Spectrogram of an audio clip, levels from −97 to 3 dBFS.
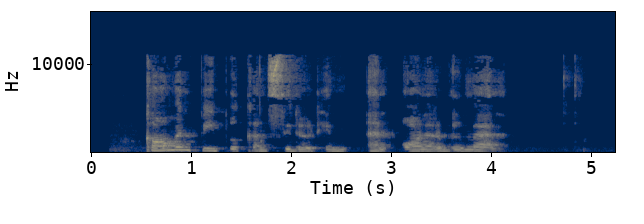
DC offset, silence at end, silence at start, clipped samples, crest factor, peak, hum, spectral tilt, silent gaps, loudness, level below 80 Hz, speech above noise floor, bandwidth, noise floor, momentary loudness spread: under 0.1%; 1.1 s; 0.55 s; under 0.1%; 24 dB; -20 dBFS; none; -2.5 dB/octave; none; -40 LUFS; -88 dBFS; 48 dB; 11.5 kHz; -89 dBFS; 16 LU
